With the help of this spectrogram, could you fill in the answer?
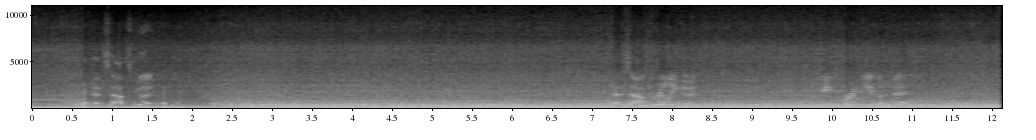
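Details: Neglected Kawasaki Concours ZG1000 after rebuilding gelled-up carburetors; steady, even four-cylinder idle with smooth low drone, no misses or knocks. Normal running.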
